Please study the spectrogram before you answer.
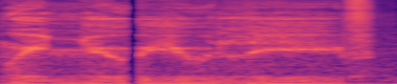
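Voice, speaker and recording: A man voicing a menacing, embittered dragonborn with a slow, growling, gravelly dragon voice in a tabletop game. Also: a bass voice, completely flat delivery, fairly bright tone, a little hiss or hum, pitched below the performer's own voice, full character voice.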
